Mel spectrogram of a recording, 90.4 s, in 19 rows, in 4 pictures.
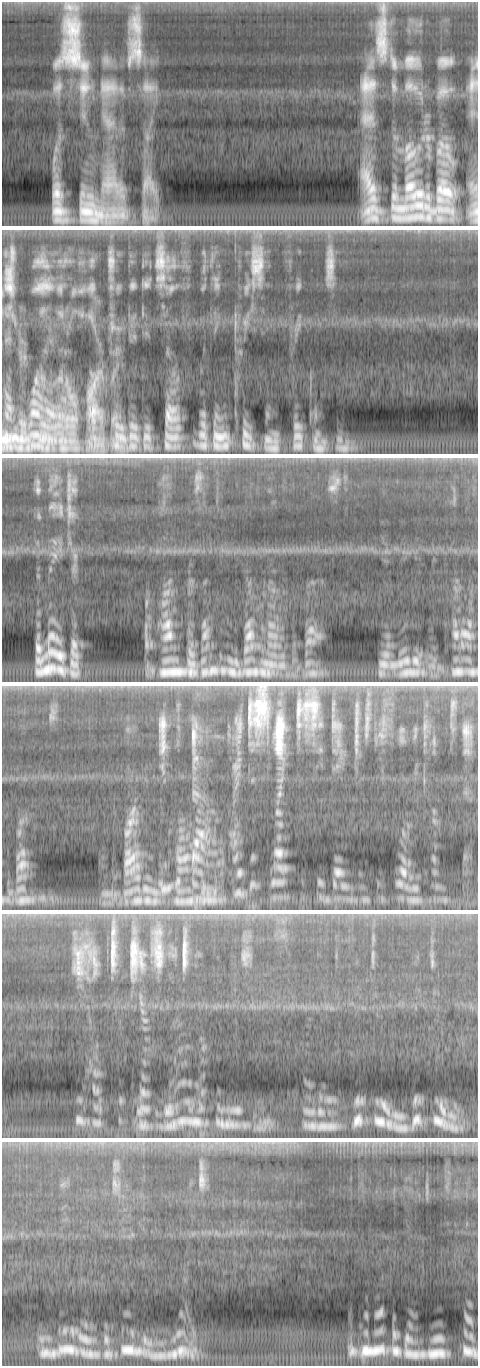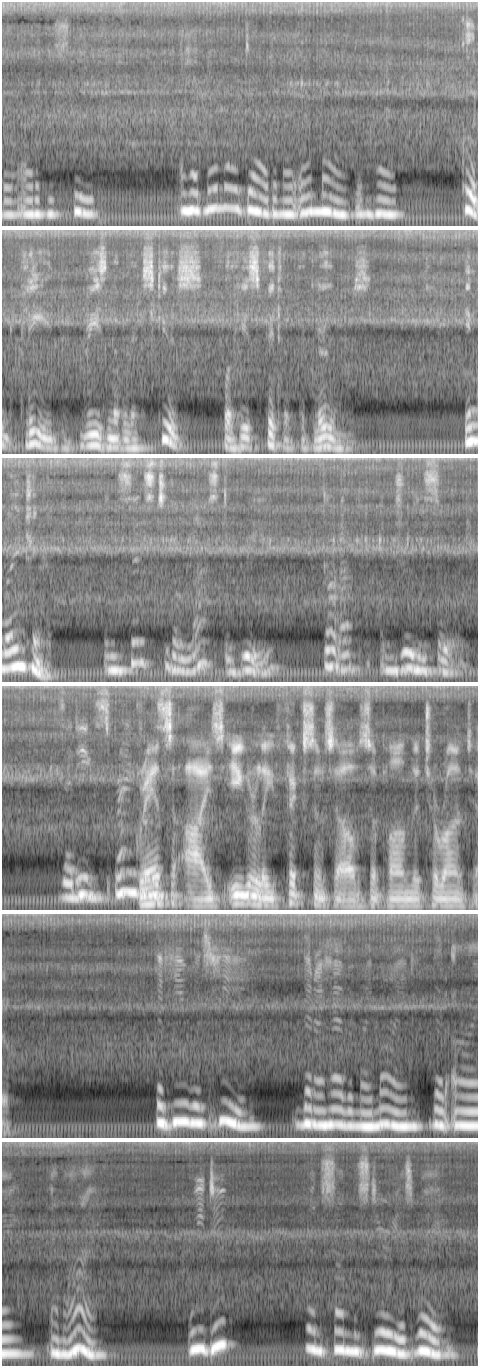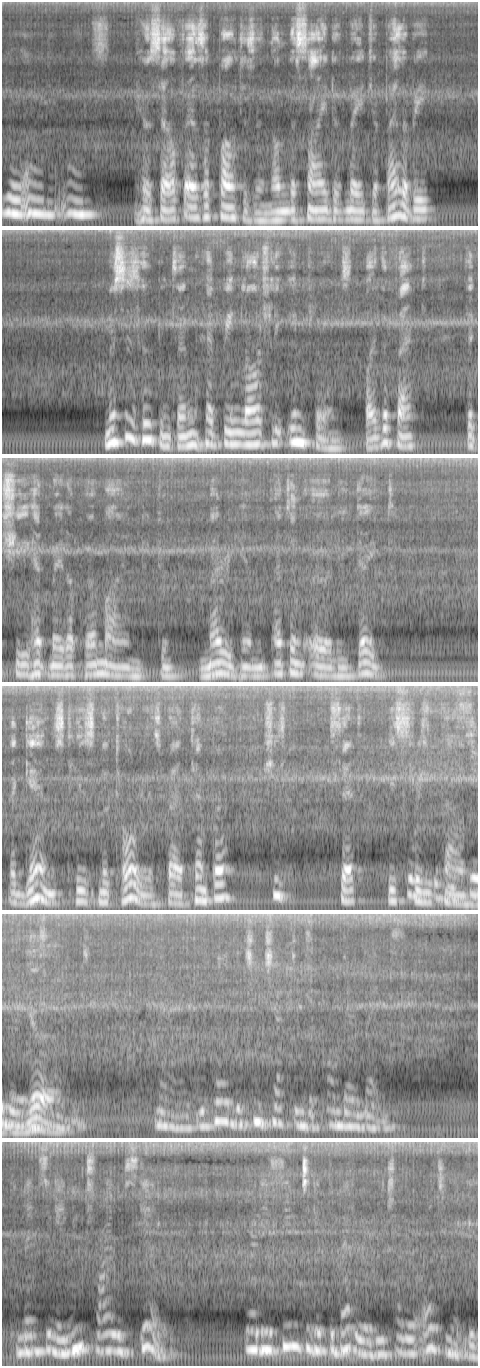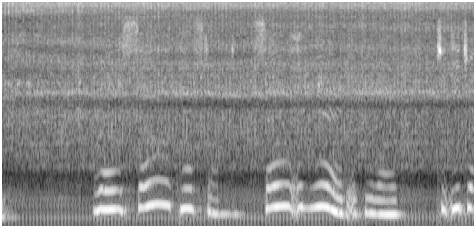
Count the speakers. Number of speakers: six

